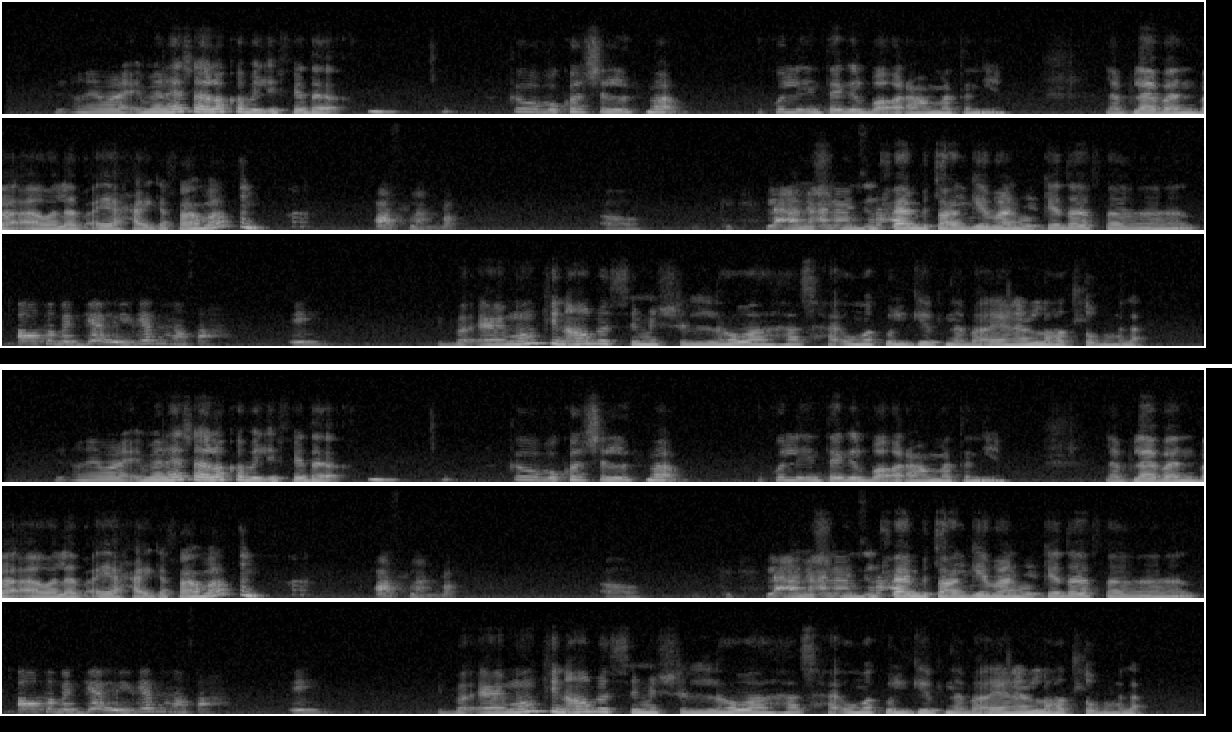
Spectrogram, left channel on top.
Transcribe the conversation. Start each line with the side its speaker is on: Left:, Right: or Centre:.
Right: يعني ملهاش علاقه بالافاده ما باكلش اللحمه بكل انتاج البقر عامه يعني لا بلبن بقى ولا باي حاجه فاهمه <laughs>
Left: اصلا بقى
Right: اه
Left: أوكي. لا انا
Right: مش
Left: انا
Right: من
Left: بصراحه
Right: الفان بتوع
Left: دي
Right: الجبن
Left: من الحاجات
Right: وكده
Left: دي.
Right: فلا
Left: اه طب الج- الجبنه صح ايه
Right: يبقى يعني ممكن اه بس مش اللي هو هصحى اقوم اكل جبنه بقى يعني أنا اللي هطلبها لا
